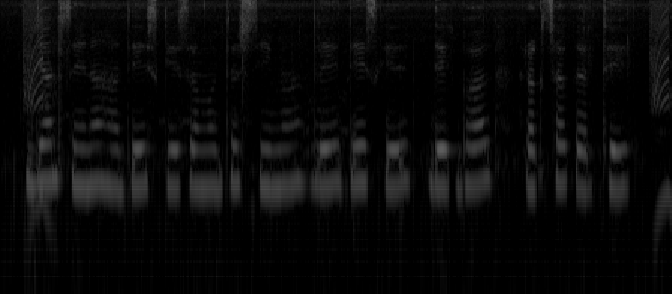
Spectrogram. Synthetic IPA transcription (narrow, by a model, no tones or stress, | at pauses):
d͡ʒəlseːnaɦãd̪eːskesəmʊd̪ʱɾsiːmaled̪eːsked̪eːkʰbʱaːl | ɾəkʃakəɾt̪ʰeː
